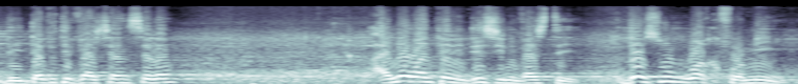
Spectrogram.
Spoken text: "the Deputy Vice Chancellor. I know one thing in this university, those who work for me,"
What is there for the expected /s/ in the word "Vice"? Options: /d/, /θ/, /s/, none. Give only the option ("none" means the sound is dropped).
none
